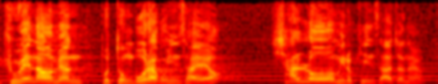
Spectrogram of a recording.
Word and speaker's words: 샬롬: 세게 발음하면 안 돼요. 우리나라 사람들 이게 세게 발음하면 욕이 되니까. 샬롬.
